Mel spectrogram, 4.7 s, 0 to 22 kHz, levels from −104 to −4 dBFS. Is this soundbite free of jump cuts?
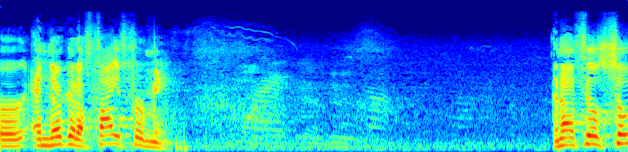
yes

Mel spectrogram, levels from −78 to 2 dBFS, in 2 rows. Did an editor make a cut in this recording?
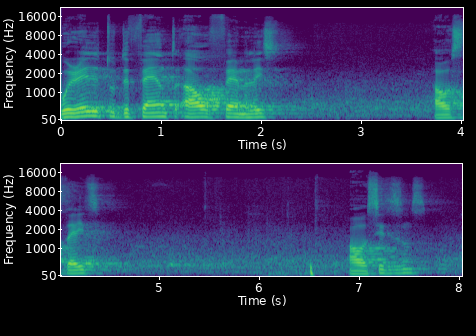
yes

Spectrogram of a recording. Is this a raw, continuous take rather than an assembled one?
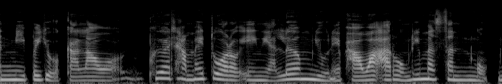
yes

